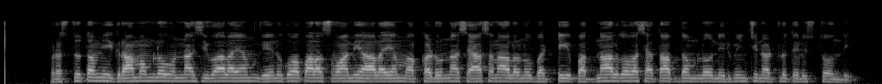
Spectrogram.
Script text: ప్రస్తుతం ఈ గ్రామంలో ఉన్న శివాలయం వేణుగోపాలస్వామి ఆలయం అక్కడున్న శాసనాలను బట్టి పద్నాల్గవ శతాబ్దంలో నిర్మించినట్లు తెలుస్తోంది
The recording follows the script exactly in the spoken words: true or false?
true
